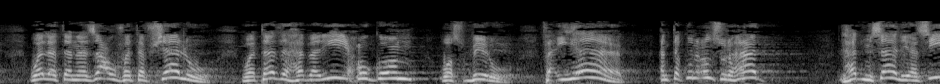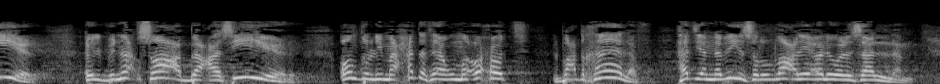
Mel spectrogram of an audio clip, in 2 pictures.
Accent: Alexandria, Alexandria Governorate, Egypt; الشيوخ الأكابر الأفاضل عندنا في الإسكندرية

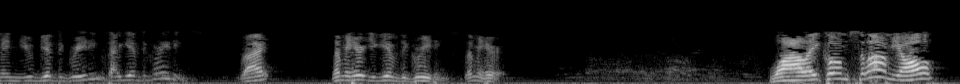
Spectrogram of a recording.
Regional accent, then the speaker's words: El Paso, Texas, United States; I'm back in my hometown, my home state anyway, and I can speak Texan and everybody knows what I'm talking about.

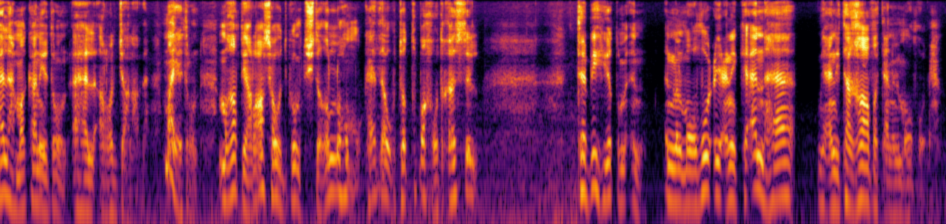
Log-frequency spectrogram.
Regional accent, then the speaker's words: Kuwait; نفس الحادث حصلت عندنا في الكويت

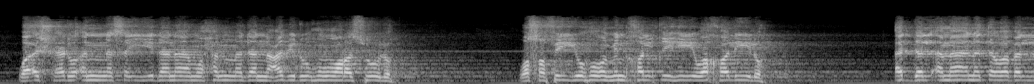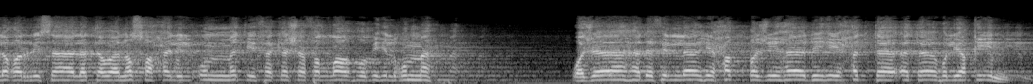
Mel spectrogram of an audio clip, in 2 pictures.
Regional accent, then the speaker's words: Egypt; هذه إلى بلدنا مصر

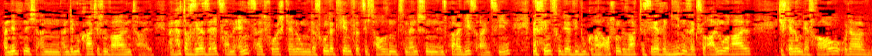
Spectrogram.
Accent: Gummersbach, North Rhine-Westphalia, Germany; Ich komme auch aus einer sehr christlichen Ecke und habe ich komme aus Gummersbach

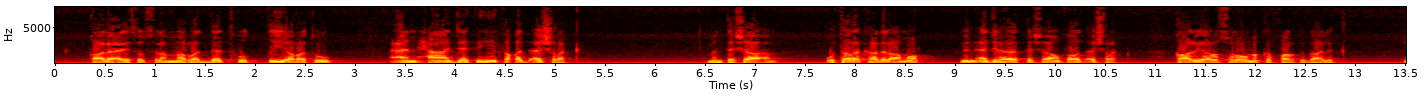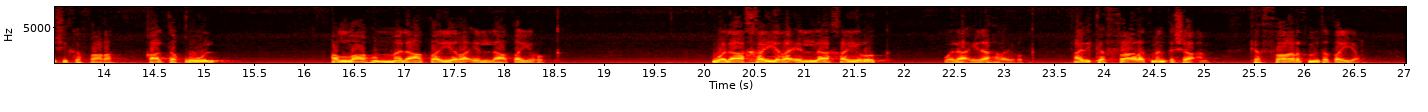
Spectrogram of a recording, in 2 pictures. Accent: Kuwait; عندنا في الكويت، اذهب إلى أي مستشفى حكومي

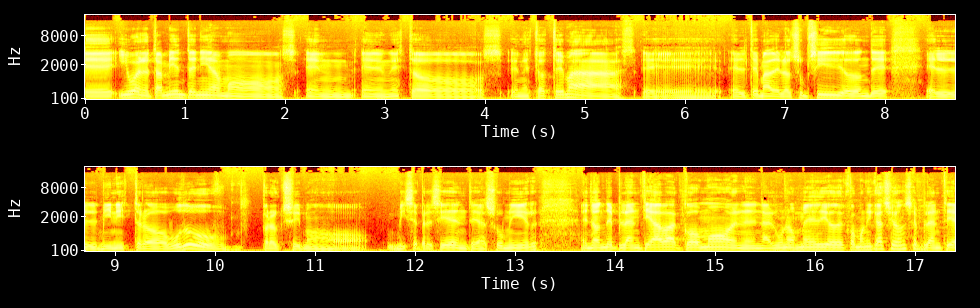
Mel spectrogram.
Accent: Buenos Aires, Argentina; born there; Yo soy porteño de nacimiento y tomo el subte una vez cada muerte obispo.

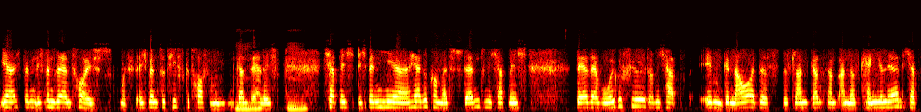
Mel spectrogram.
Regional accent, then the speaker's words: Germany; now in England; ich sage, ich komme aus Deutschland

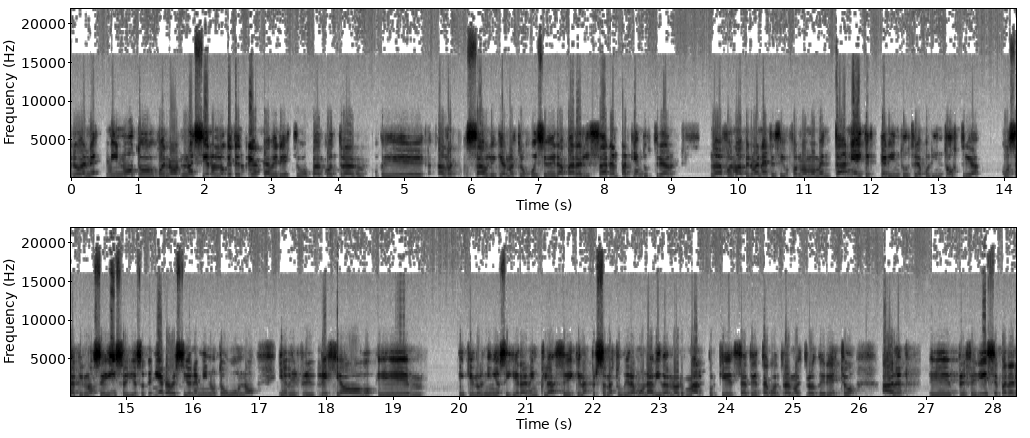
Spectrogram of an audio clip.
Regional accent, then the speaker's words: Puchuncaví, Valparaíso, Chile; yo soy de Puchuncaví, pero trabajo en una organización que es Mujeres de Zona Sacrificio en Resistencia, que abarca ambas comunas.

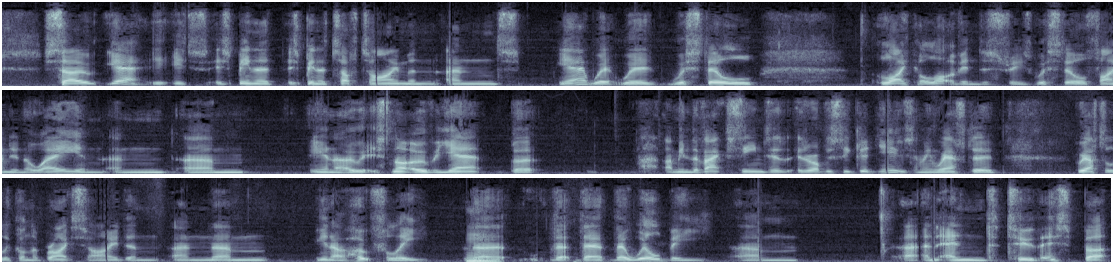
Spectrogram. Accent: Scotland, United Kingdom; But as a Scot, I mean, sort of Hogmanay, New Year's Eve is always, you know, traditionally been a big night, a big celebration

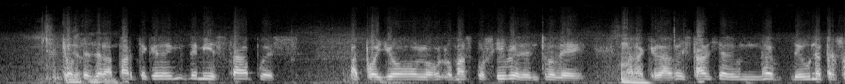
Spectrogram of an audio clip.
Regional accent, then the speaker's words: Oviedo, Asturias, Spain; Yo soy de Oviedo.

